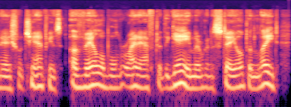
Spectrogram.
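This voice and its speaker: Medium-pitched male voice with flat, monotone delivery. The background is quiet. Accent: American. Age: 70s. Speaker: podcast host, local news commentator. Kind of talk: podcast commentary monologue. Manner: halting, with frequent fillers.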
